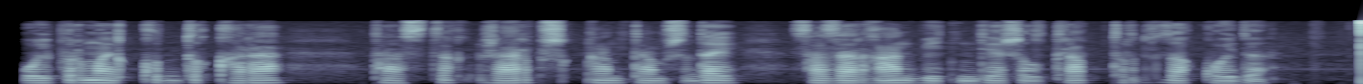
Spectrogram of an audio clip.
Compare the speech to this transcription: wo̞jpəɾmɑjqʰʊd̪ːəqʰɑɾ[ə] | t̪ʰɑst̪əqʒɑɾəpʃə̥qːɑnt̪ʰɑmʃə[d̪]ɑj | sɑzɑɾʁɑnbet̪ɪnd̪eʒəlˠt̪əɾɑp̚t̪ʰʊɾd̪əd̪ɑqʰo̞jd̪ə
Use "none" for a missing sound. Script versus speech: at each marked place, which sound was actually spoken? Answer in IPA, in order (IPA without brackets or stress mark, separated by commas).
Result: ɑ, d̪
